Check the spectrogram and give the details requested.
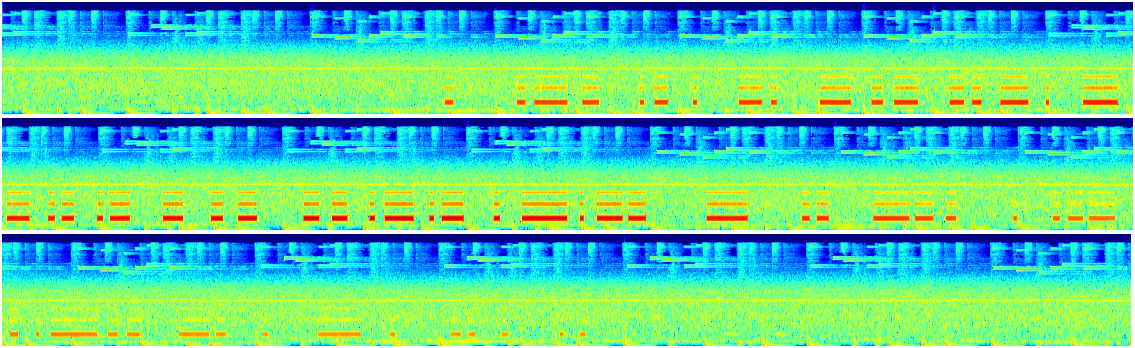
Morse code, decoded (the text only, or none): none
